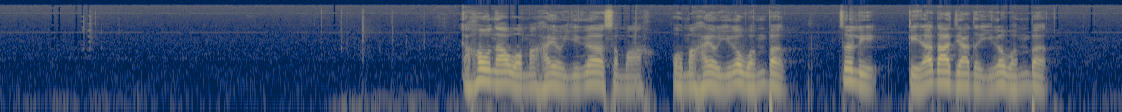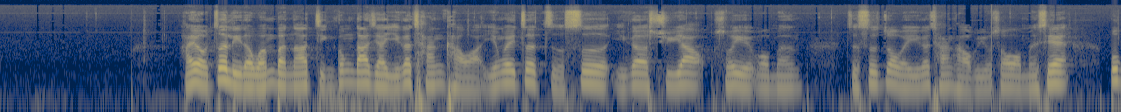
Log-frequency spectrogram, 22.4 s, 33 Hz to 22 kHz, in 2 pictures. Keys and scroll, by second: 3.9 Left, 17.5 ctrl+c, 21.5 ctrl+v.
